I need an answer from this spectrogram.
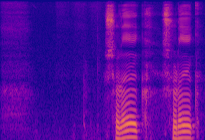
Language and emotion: Russian, neutral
